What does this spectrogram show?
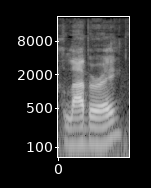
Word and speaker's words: Labrie: It's how I pronounce it may not be absolutely correct, but it's Labrie.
